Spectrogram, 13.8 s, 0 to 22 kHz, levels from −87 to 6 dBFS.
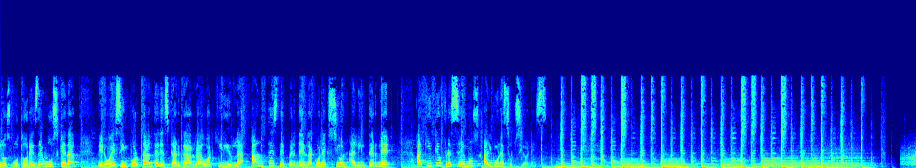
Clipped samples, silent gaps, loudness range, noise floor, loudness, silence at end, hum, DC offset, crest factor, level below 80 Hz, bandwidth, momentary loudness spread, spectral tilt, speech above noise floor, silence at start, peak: under 0.1%; none; 2 LU; -51 dBFS; -28 LUFS; 0 s; none; under 0.1%; 18 dB; -34 dBFS; 12.5 kHz; 8 LU; -5.5 dB/octave; 23 dB; 0 s; -10 dBFS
